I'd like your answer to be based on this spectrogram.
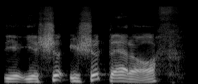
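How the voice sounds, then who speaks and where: A man's voice: mid-range voice, big pitch swings, measured pace, no echo, clean studio sound. A man doing a casual post-race interview in a joking, colloquial way.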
